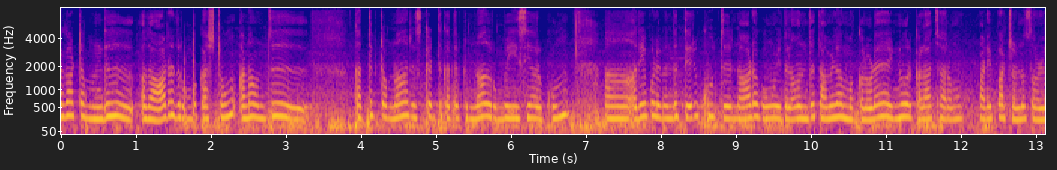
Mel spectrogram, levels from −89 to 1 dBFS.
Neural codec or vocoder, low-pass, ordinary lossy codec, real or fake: none; none; none; real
